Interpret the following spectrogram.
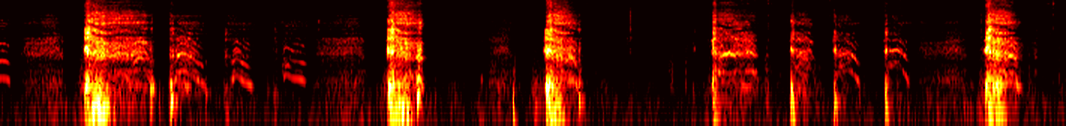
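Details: Allergic reaction to tree pollen and mold spores; lots of wheezing with several harsh hacking coughs and high whistling wheezes between them; wheezing with cough.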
